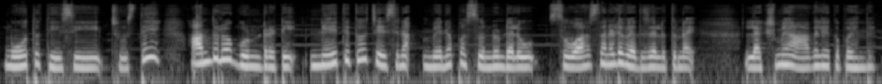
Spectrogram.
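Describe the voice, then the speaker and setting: A woman's voice: mid-range voice, normal speed, warm tone, no room sound. A woman reading a scripted moral story as its narrator.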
